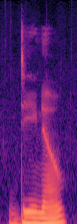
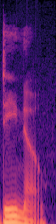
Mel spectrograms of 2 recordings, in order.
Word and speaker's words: Dino: He squinted at the paper and said, "You're hired Dino." He pronounced it dino. "It's actually Dino," I told him. like dinosaur.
